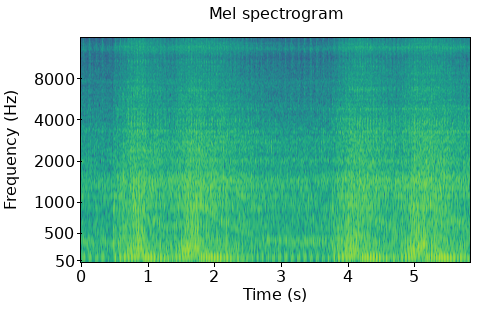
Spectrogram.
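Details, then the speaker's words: 2021 Honda New Vario 150 FI scooter, engine hot: each throttle blip brings a harsh, gravelly "licik" rattle from the middle of the engine, rising and falling with revs; source uncertain, cause suspected not confirmed. "ya teman-teman denger kalau kita tarik gas apalagi pada saat mesin dalam kondisi panas terdengar sekali suara ngernya suara menggeliciknya licik licik licik licik seperti itu teman-teman"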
